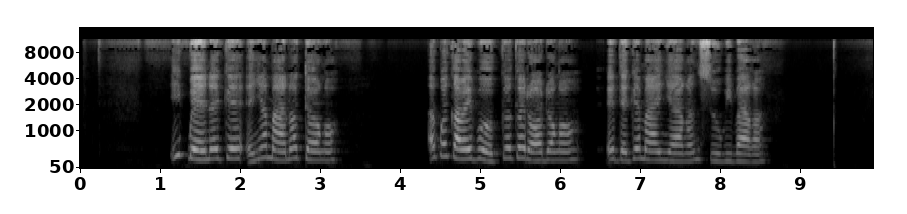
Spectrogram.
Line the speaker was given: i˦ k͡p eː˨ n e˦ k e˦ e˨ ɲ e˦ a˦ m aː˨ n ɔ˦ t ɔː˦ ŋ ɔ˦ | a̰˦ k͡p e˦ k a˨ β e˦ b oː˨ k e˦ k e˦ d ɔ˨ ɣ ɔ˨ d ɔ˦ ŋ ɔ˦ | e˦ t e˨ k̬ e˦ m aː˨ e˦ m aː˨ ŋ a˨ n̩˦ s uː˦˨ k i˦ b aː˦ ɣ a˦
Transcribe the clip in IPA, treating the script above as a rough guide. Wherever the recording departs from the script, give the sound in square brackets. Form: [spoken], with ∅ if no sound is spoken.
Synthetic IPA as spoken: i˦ k͡p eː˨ n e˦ k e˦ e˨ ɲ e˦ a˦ m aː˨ n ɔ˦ t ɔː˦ ŋ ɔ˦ | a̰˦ k͡p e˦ k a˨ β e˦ b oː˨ k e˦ k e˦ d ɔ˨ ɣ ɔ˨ d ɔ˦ ŋ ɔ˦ | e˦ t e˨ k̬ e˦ m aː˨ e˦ [ɲ] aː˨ ŋ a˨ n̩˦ s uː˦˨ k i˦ b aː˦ ɣ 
